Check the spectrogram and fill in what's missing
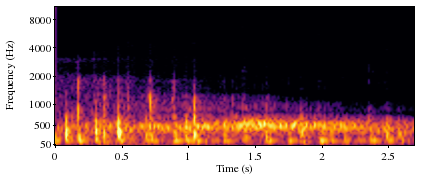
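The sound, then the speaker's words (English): Rapid, uneven hoofbeats of several horses galloping away, a dense drumming patter that holds steady at moderate loudness over a low rumble, with no voices. “Oh, the horses. He'll be after the horses.”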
